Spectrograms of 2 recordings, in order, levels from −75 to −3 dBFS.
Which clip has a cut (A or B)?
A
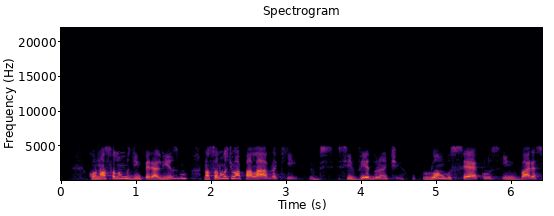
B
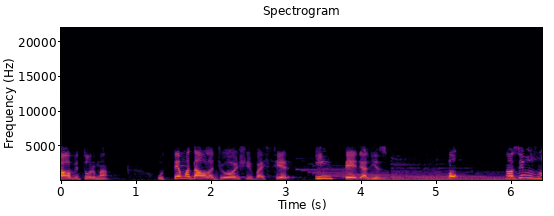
B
